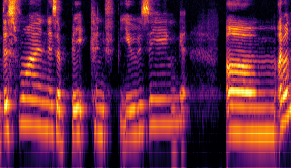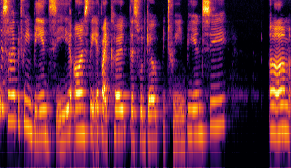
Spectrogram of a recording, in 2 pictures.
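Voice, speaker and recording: A young adult woman giving casual, unscripted reaction commentary, hesitant and thinking out loud. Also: fairly high pitch. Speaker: video creator ranking game voice lines.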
